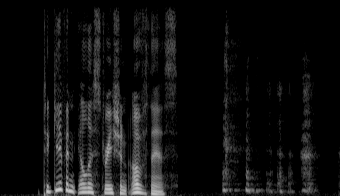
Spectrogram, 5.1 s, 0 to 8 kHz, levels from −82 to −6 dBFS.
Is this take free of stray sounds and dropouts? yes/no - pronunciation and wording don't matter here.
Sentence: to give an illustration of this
no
